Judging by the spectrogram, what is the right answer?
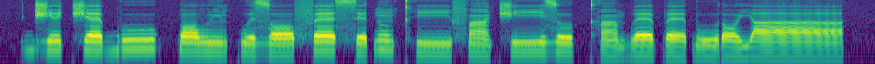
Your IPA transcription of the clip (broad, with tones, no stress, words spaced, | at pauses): d͡ʒɪ˨t͡ʃɛ˨ buː˦k͡pɔ˨ βĩ˨kʷɪ˨ zɔ˨ fɛ˦ sɪ˨˦ɗũ˦kʰiː˨ fã˦˨ t͡ʃiː˦zʊ˦kʰã˨ bɛ˦pɛ˨ ɓu˨ɾɔ˨jaː˨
